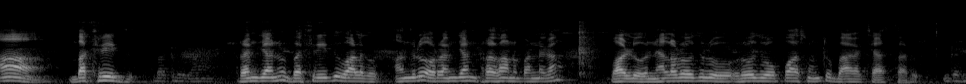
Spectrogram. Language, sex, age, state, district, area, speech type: Telugu, male, 60+, Andhra Pradesh, Bapatla, urban, spontaneous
